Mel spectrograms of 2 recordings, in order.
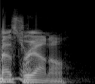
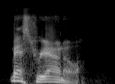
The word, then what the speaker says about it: Mastriano: Did I say that right? – Mastriano. – Mastriano. Tell me, Sicilian, how do you say it? Mastriano.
